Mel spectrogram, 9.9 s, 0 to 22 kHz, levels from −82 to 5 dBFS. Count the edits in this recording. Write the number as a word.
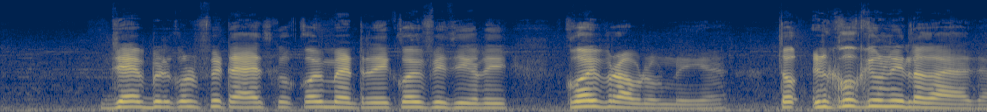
zero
